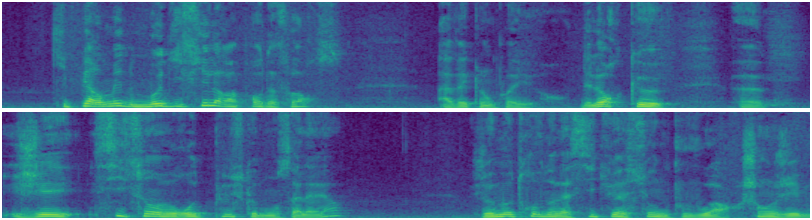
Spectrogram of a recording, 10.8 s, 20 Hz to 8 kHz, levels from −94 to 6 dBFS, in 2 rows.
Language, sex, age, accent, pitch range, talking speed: French, male, 40-59, French, 95-140 Hz, 175 wpm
